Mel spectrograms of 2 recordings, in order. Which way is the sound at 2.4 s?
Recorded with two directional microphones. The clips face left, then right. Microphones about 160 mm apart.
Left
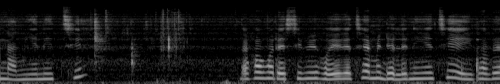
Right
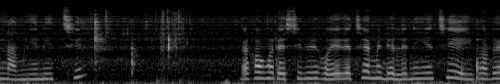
20° left (ahead or behind).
